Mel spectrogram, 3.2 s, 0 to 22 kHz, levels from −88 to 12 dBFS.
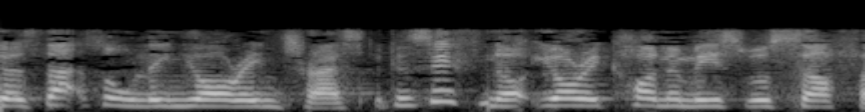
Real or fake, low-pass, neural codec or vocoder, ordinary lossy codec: real; 7.2 kHz; none; none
